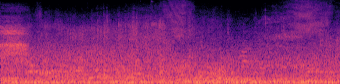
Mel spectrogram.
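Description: Steady outdoor background noise with a low rumble and no distinct event; a brief hiss fades out just after the start.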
